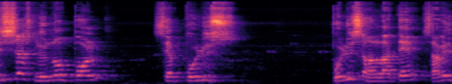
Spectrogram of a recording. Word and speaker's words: Paulus: Et petit, là, on prononce ça Paulus.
